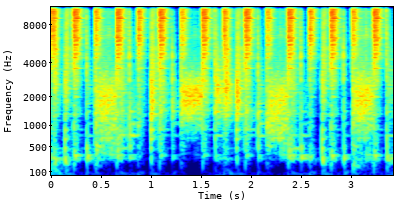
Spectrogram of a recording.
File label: TECHNO BEATS 140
